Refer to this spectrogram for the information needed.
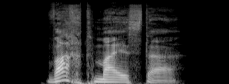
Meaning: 1. master sentinel (a rank of NCO in the cavalry, equivalent to a feldwebel) 2. a sergeant; a Wachtmeister 3. police officer
- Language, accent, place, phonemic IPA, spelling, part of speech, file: German, Germany, Berlin, /ˈvaxtˌmaɪ̯stɐ/, Wachtmeister, noun, De-Wachtmeister.ogg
